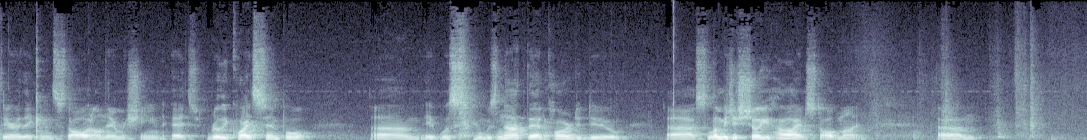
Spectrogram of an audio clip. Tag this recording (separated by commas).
Speech, inside a small room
